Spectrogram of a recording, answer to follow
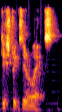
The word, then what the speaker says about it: District0x: Is it District0x?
